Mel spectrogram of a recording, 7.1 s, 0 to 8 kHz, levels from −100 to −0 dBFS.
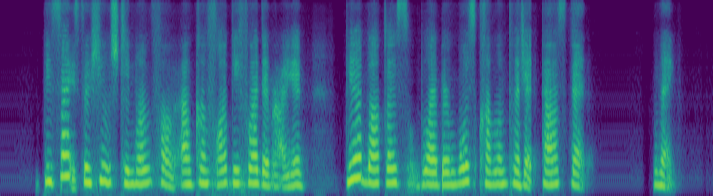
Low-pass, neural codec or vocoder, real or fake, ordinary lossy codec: none; codec, 16 kHz, 0.5 kbps, FreqCodec, smaller model; fake; none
